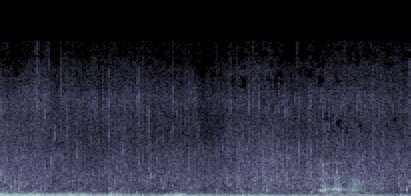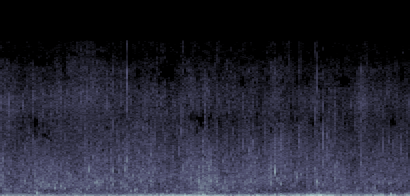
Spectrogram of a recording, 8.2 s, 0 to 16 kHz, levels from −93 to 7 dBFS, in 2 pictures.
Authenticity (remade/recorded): remade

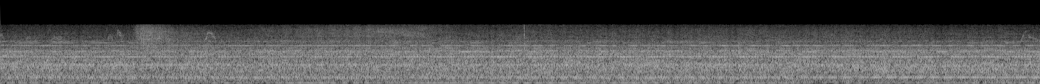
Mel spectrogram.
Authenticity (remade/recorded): recorded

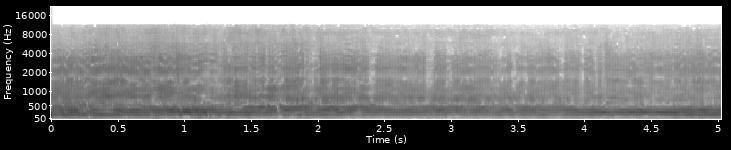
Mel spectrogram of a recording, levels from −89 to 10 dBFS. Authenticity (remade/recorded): remade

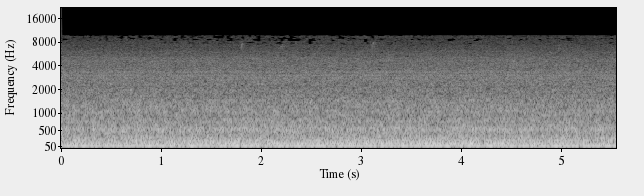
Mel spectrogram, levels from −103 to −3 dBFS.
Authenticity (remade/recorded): recorded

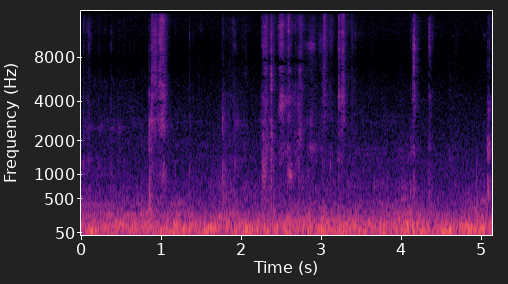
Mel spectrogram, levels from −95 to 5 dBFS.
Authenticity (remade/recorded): recorded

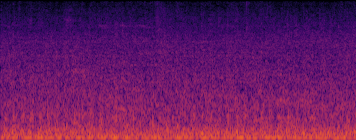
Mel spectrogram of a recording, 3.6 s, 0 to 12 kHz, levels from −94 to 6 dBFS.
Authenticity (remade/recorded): remade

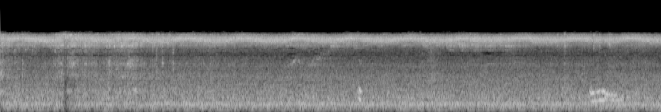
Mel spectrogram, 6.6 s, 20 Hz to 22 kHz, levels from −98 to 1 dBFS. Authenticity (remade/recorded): remade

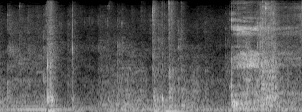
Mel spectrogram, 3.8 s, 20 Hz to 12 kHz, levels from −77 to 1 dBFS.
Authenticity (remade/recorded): recorded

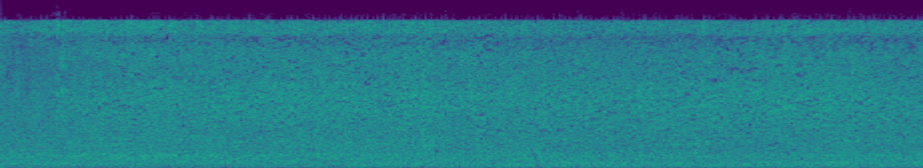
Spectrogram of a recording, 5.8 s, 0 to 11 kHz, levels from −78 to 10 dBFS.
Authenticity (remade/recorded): remade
